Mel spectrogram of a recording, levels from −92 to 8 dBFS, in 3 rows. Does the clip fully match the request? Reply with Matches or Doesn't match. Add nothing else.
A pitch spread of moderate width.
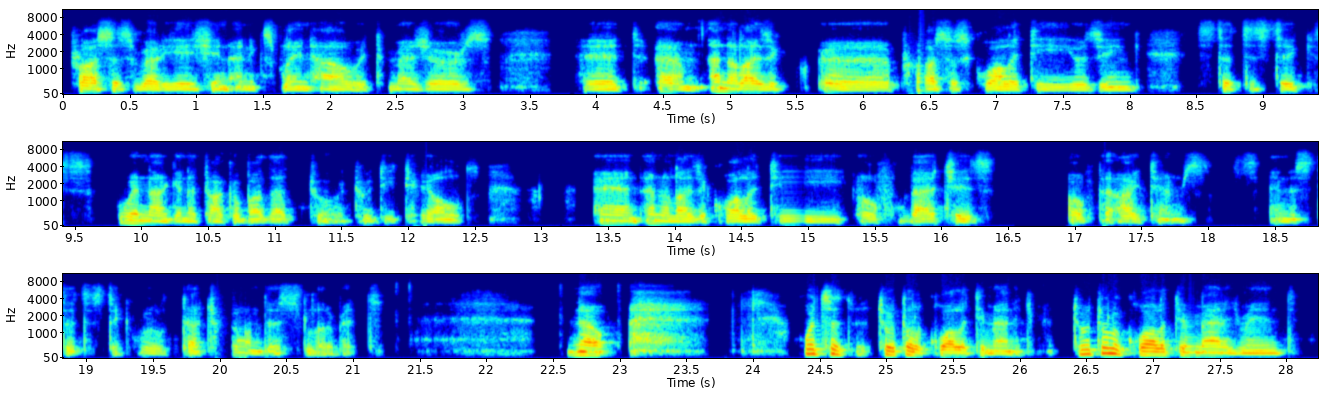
Doesn't match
